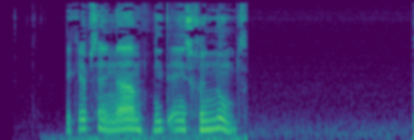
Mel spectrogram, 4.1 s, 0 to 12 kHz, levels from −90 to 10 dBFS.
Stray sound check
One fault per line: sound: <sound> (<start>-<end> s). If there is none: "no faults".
no faults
